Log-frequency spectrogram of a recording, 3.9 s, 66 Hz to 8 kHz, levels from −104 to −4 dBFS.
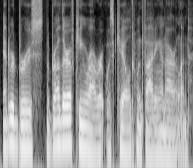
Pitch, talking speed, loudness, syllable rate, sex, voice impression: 105 Hz, 200 wpm, -16 LUFS, 5.7 syllables/s, male, very masculine, very adult-like, very middle-aged, very thick, very tensed, very powerful, slightly dark, hard, clear, slightly fluent, very cool, very intellectual, slightly refreshing, very sincere, very calm, mature, friendly, very reassuring, unique, elegant, wild, very sweet, slightly lively, kind, slightly modest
